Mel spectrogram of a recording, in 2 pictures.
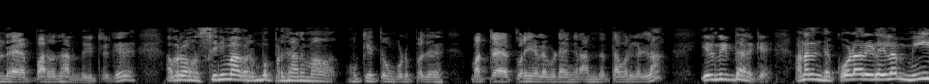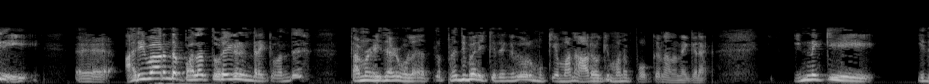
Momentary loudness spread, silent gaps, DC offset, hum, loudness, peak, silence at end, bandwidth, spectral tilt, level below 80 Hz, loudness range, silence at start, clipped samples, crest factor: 14 LU; none; under 0.1%; none; -23 LUFS; -4 dBFS; 0 s; 5.8 kHz; -9.5 dB/octave; -62 dBFS; 7 LU; 0 s; under 0.1%; 20 dB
